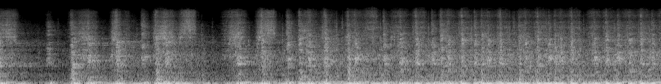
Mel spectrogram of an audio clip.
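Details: 1926 Seagrave city service ladder truck, 1013 cu in "F" six-cylinder, first start in at least 10 years after long storage, only battery and carburetor fuel added: low lumpy idle with dropped beats, missing on one or two cylinders.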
